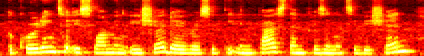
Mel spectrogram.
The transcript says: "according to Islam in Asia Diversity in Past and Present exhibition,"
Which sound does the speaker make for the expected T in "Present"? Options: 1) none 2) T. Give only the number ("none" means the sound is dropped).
1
